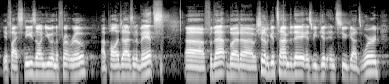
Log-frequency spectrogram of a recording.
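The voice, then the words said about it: Voice sounds funny, under the weather. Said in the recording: “I am a little bit under the weather, and so if my voice sounds funny”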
